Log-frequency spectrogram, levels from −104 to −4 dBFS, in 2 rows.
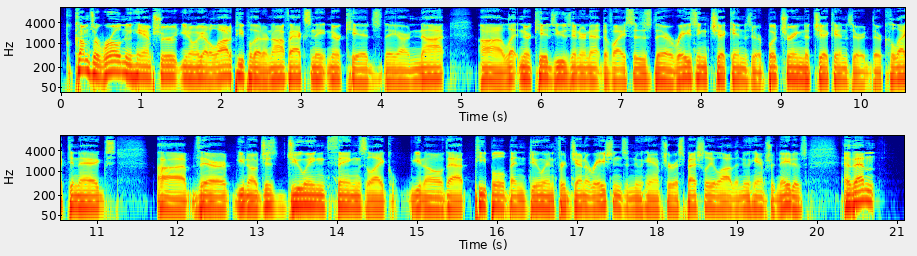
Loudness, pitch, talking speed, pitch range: -25 LUFS, 90 Hz, 195 wpm, 85-100 Hz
